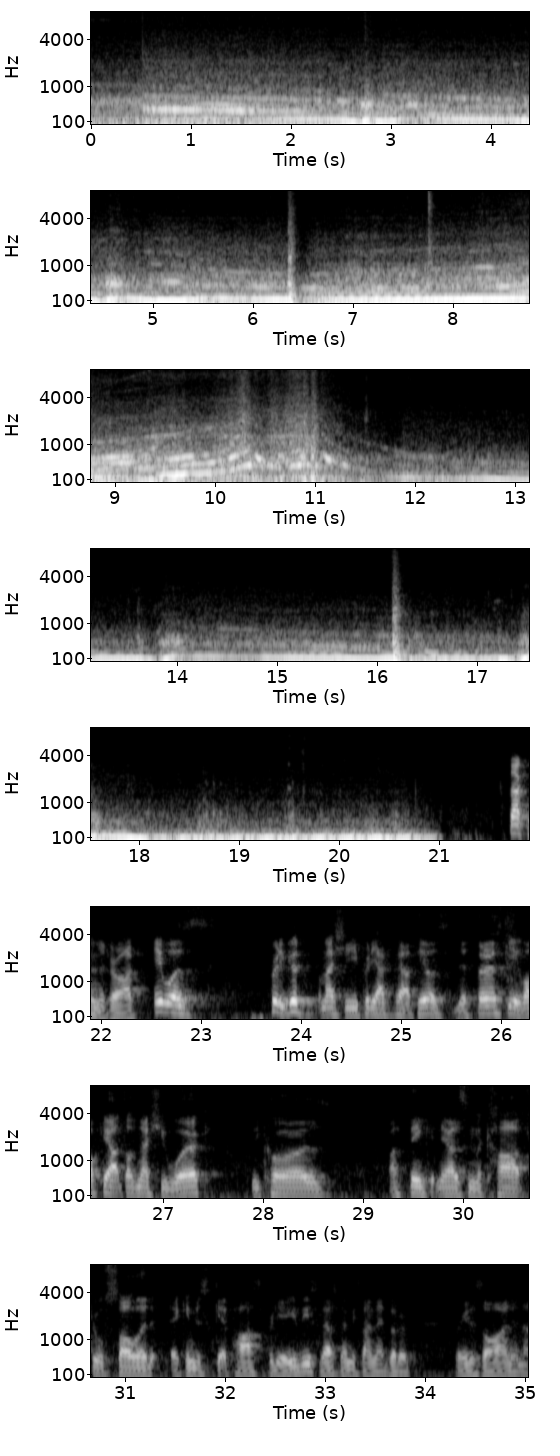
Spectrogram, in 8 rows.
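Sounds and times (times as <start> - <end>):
car engine revving in cabin: 0.0 - 21.0.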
